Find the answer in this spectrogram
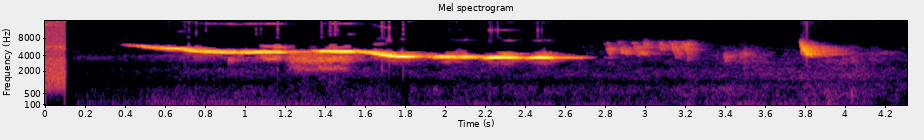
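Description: A Golden-crowned sparrow gives one plaintive, high whistled phrase that slides gradually downward over about two seconds, followed by a brief faint chip.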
